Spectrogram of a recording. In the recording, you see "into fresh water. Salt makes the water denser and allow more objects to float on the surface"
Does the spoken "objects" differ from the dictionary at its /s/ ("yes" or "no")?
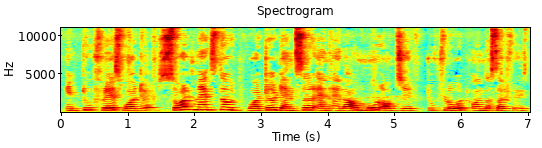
yes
